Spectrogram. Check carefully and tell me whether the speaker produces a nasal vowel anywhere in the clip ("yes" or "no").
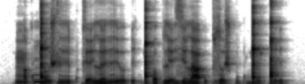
no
